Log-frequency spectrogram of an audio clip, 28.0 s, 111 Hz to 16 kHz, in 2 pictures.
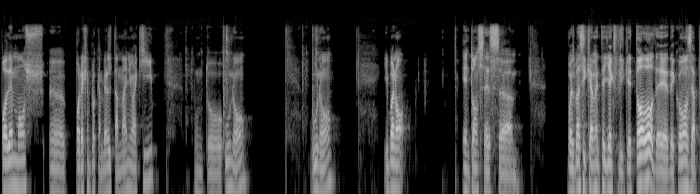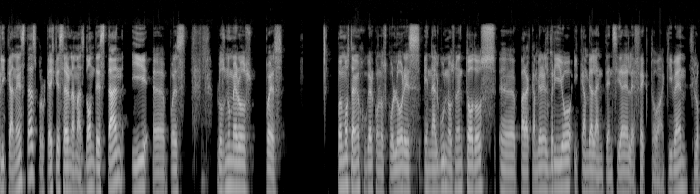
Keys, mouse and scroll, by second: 2.8-7.6 drag, 7.4-9.6 middle drag, 14.6-16.4 drag, 18.7-20.4 drag, 22.1-26.9 drag, 27.7-28.0 drag.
